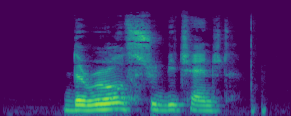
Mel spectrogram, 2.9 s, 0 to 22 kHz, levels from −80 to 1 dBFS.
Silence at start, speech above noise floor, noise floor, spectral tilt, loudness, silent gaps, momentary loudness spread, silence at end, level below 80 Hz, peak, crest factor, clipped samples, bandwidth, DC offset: 0.65 s; 49 dB; -68 dBFS; -4 dB/octave; -19 LUFS; none; 15 LU; 0.25 s; -60 dBFS; -2 dBFS; 18 dB; under 0.1%; 14.5 kHz; under 0.1%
